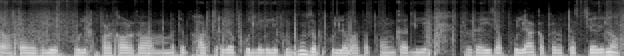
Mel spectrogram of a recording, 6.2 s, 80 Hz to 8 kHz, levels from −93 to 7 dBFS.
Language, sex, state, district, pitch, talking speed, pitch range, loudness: Maithili, male, Bihar, Madhepura, 135 Hz, 210 wpm, 130-140 Hz, -16 LUFS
